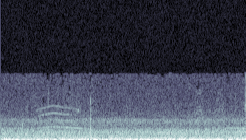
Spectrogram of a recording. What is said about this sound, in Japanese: ミャーミャー言うて、なんか弱々しい。猫ってそんな泣きますの？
